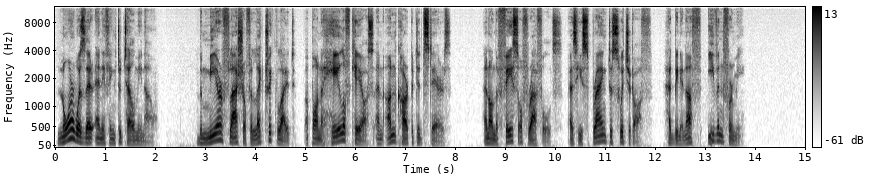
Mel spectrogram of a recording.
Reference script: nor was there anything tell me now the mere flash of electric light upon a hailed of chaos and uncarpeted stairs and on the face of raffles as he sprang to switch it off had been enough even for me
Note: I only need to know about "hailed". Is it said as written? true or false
false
